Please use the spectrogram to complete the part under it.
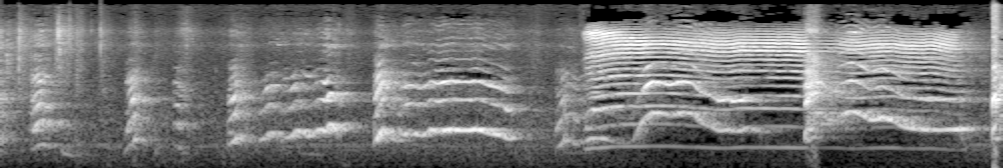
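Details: A pet Welsh Terrier sings along with a baby in a room. Several short rising and falling yowls come first, then one long drawn-out howl with wavering overtones. Sharp clicks and the baby's voice are heard nearby.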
